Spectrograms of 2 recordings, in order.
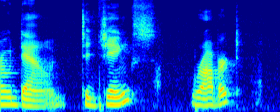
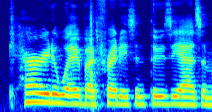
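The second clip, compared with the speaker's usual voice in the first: ordinary delivery, nothing marked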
